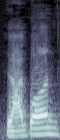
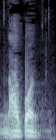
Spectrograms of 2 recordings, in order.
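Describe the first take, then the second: First: The word begins with an R sound. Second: The word begins with an N sound. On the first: The speaker calls it wrong. "락원 그렇게 발음 안 하고" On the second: The speaker calls it right.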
